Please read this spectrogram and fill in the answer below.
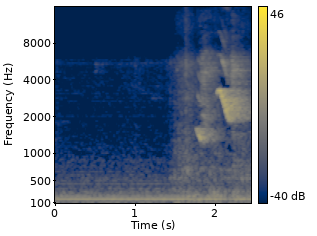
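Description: A steady low hum, then near the end a loud call from a chopi blackbird (pássaro-preto), gliding down in pitch.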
